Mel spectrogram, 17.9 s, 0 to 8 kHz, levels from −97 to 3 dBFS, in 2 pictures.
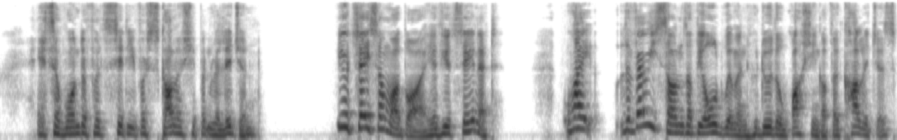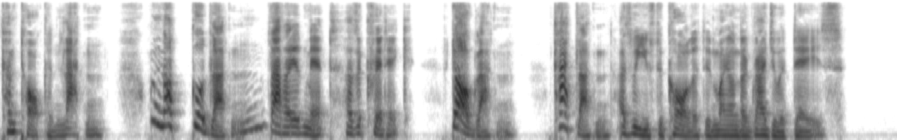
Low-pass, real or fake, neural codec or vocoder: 7.2 kHz; fake; vocoder, 44.1 kHz, 128 mel bands every 256 samples, BigVGAN v2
